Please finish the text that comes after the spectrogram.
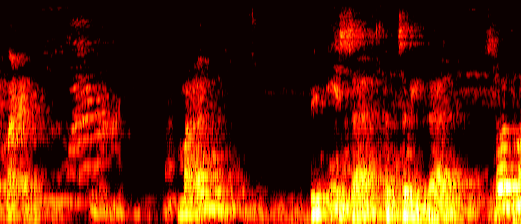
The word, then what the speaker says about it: Ma'an: Coba kita lihat, ada orang yang ngajak debat Imam Malik, Ma'an bin Isa, bacanya Ma'an.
